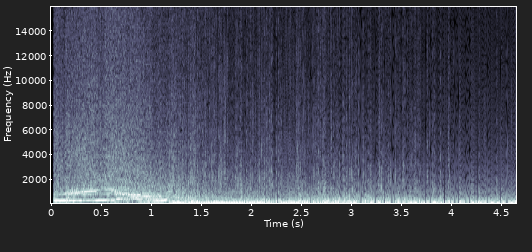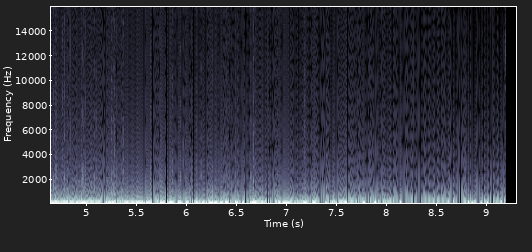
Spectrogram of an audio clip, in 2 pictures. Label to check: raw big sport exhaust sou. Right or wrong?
Right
